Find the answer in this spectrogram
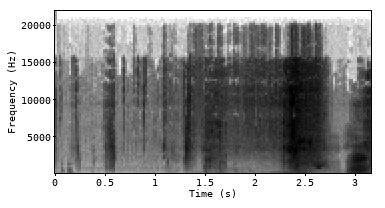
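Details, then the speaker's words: The speaker's own mechanical ventilator during podcast speech: soft clicks and a rushing hiss of delivered air between spoken phrases, then a voice begins; mechanical ventilator sound. "Hello, everyone. My name is. That noise you're hearing is my ventilator."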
